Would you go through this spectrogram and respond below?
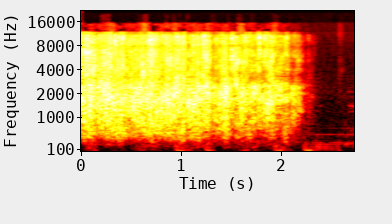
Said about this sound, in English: Let's give Newbie a round of applause, y'all.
